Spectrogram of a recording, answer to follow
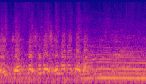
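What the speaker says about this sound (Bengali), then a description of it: "সবগুলি ইন্ডিয়ান জাতের গরু এগুলি" Indian Haryana breed bullocks at the Panchbibi cattle market give a long, deep, drawn-out moo close by, mixed in with someone talking at the start.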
